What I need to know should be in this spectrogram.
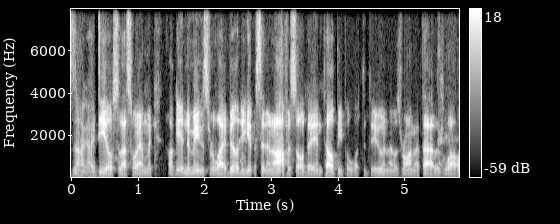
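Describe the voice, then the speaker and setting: With hardly any pauses, a man rattles along at a very fast pace in a fairly low voice with ordinary pitch variation. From Canada. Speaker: maintenance reliability technology director. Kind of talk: panel discussion.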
